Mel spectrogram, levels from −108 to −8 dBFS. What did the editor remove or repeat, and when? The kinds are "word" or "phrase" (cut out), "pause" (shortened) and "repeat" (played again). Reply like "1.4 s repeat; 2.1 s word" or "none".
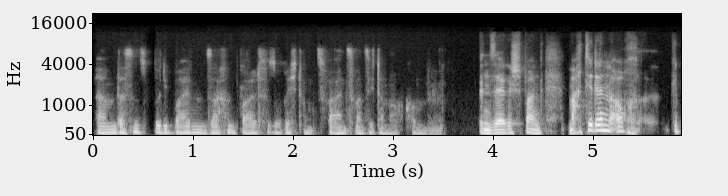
1.4 s word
